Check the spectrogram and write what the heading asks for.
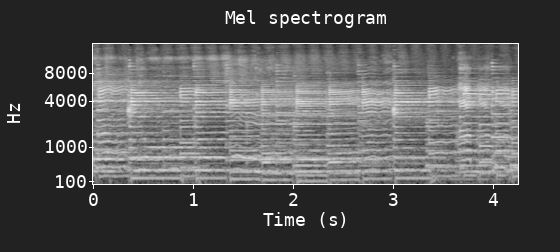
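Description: Instrumental passage of a karaoke backing track: a lead melody over a bass line that steps to a new note about every half second.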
